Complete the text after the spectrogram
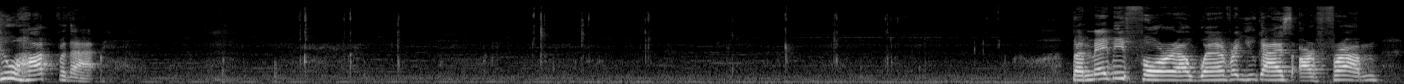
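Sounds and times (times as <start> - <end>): faint low hum: 0.0 - 14.0
person chewing food: 1.4 - 10.4.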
